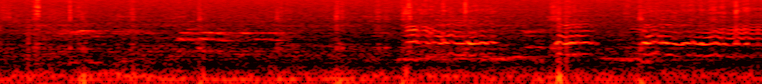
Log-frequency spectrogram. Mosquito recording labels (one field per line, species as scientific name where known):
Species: Anopheles gambiae s.l.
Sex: female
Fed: unfed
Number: one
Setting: cup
